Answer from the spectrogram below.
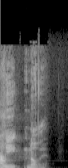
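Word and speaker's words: Hatsuhinode (初日の出): Eh, dentro del Hatsumode está muy relacionado otro primero que es el Hatsunohide. – ¿Lo digo bien? – Siempre lo digo al revés, ¿verdad? – Siempre lo digo al revés. – Me pasa. Hatsuhinode.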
